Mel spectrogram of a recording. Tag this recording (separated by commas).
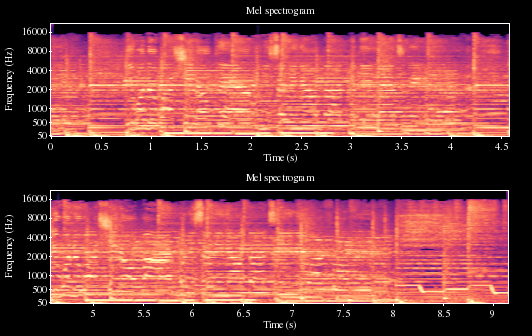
Music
